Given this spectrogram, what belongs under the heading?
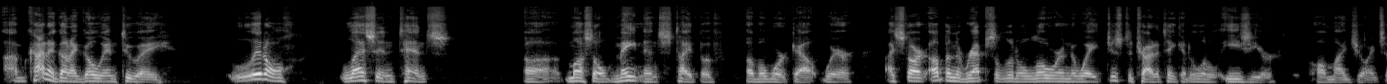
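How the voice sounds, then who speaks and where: A man in his seventies hosts a casual livestream from his Florida home, rambling in a folksy way and reading viewer comments aloud. His medium-pitched voice has vocal fry and a slight roughness, at a moderate pace. The sound is clean studio quality with no echo.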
